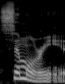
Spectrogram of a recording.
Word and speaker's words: Cimilre: And that Similry is spelled CIMILRE.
